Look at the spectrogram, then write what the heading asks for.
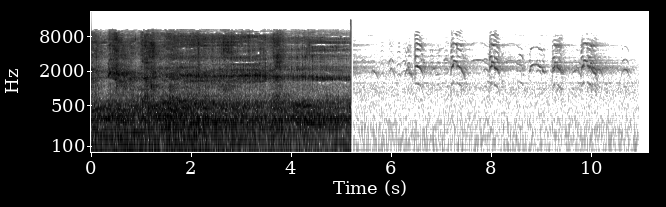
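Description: A loud, rough animal roar runs for about five seconds and cuts off abruptly. Then come faint, short chirping bird calls, several in a row.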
